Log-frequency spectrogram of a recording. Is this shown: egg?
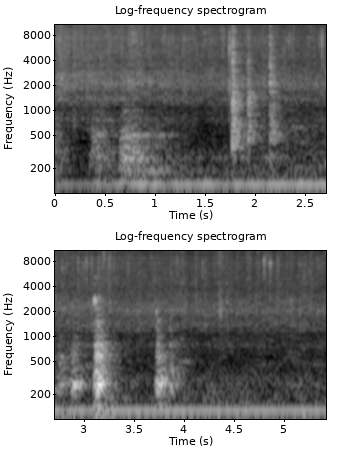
yes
